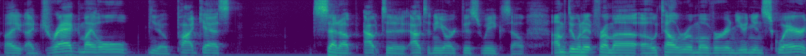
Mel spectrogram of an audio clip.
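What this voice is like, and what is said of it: Hoarse, partly lost voice. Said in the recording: “you might be able to hear it in my voice. I lost a little bit of it last night”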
